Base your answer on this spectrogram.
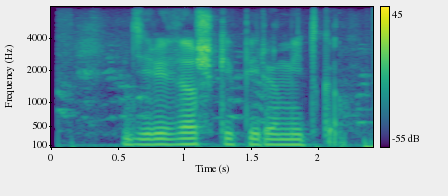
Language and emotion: Russian, neutral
